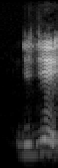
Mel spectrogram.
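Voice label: "jijik", Malay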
